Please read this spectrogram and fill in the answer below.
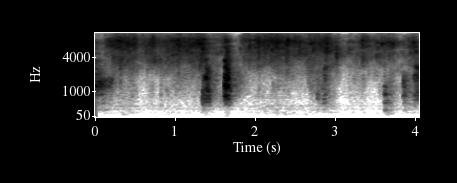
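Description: Onion-tomato masala sizzling in oil in a pan as a spatula stirs it, with a few quick scraping strokes of the spatula against the pan.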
